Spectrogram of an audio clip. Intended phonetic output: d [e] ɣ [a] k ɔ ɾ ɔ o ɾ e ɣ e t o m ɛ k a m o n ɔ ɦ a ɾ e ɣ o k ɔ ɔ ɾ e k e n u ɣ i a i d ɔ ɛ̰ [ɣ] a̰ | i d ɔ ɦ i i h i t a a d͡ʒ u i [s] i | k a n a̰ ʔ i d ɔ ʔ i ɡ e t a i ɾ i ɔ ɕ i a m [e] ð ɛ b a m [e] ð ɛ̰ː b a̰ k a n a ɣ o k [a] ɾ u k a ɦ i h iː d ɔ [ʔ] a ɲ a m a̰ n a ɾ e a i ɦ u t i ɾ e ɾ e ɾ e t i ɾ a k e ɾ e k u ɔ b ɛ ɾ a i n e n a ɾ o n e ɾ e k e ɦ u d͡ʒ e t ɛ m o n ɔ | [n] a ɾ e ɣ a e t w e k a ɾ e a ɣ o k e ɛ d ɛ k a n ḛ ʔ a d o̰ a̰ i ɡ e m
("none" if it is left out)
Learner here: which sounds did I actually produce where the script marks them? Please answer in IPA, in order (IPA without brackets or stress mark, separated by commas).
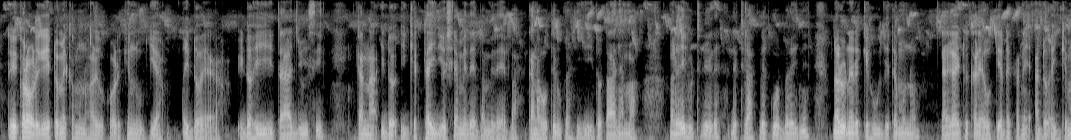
e, e, ɣ, s, e, e, e, t, n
